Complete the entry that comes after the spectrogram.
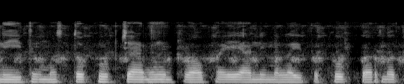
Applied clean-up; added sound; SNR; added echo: neural mask model Resemble Enhance denoiser.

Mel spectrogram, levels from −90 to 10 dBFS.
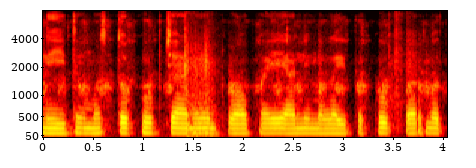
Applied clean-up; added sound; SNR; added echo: neural mask model RNNoise.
